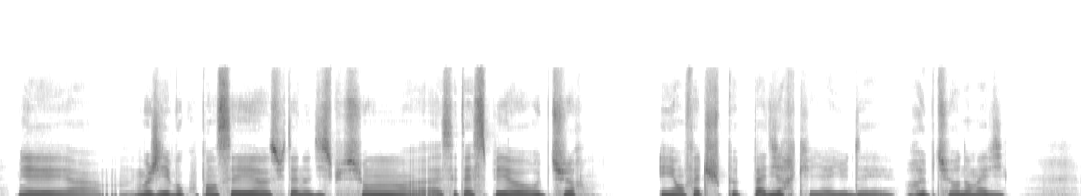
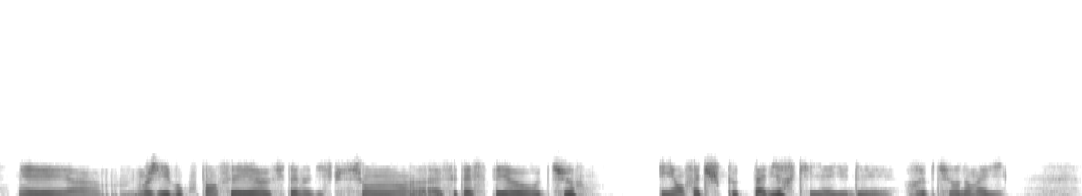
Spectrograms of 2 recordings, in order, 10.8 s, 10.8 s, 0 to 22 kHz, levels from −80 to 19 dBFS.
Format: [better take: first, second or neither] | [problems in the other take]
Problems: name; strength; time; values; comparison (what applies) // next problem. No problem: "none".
first | phone-call audio; nothing above 3.5 kHz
